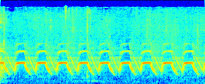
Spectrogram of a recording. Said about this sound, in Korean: 바로 그때 경찰차 사이렌 소리가 들렸어요.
